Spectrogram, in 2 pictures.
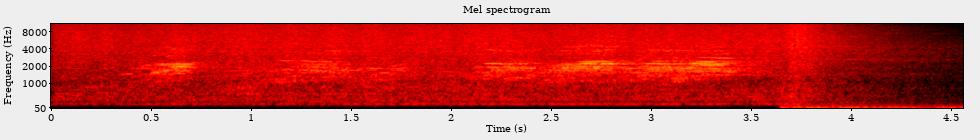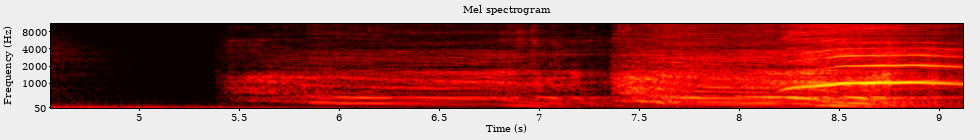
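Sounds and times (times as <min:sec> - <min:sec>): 
lion growling and roaring: 0:05.4 - 0:09.1.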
